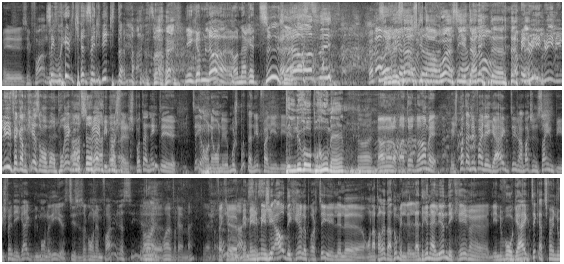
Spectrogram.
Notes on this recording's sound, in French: enregistré au Bordel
